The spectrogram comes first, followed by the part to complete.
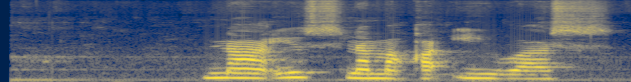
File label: TAGALOG; want to be spared - nais na makaiwas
